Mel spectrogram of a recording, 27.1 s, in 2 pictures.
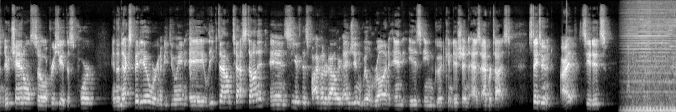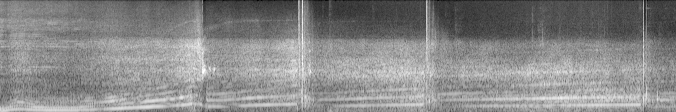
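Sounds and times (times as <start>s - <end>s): car engine accelerating hard: 12.4s - 27.0s.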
